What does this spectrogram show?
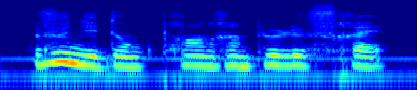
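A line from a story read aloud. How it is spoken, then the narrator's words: Plain. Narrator (French): dit-il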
